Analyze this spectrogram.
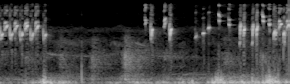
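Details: Song of a wild-type European goldfinch. High tinkling twitters open the passage, a quieter gap follows, then scattered sharp chirps and short trills. A low rumbling noise runs underneath.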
